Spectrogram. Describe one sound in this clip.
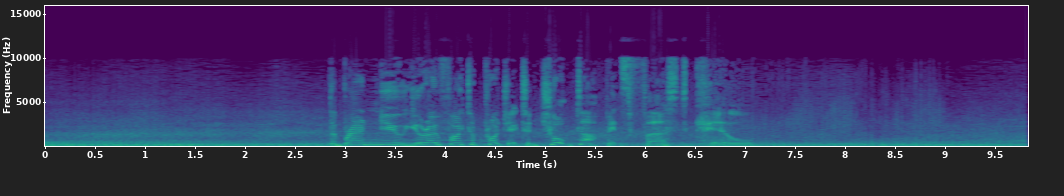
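A jet engine roars loudly as a fighter plane flies past.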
